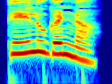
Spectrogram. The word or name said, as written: ತೇಲುಗಣ್ಣು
